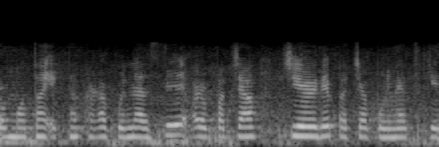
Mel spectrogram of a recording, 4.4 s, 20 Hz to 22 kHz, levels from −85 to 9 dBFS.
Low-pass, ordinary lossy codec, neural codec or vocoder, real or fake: none; none; codec, 16 kHz, 2 kbps, X-Codec, HuBERT features, trained on general audio; fake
